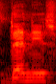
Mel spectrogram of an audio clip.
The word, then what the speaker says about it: Dennis: but instead it was Dennis from down the hill whose name everybody pronounce to rhyme with penis appearing even more disoriented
